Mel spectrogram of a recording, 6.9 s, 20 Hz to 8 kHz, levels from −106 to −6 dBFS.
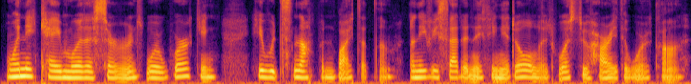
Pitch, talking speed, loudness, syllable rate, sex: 185 Hz, 250 wpm, -19 LUFS, 5.6 syllables/s, female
